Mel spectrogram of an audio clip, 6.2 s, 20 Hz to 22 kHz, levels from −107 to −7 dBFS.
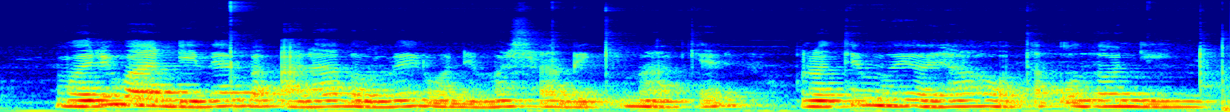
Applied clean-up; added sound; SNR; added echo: none; none; none; reverberation time 0.8 s.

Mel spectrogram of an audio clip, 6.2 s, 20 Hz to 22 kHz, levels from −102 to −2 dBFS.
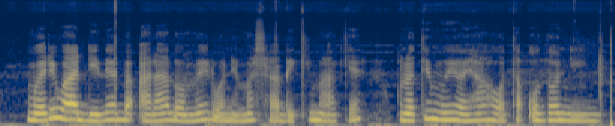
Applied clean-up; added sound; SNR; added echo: none; none; none; none.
